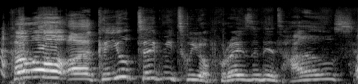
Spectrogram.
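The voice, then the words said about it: Put-on Russian accent. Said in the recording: “let's hear your Russian accent again ... That's Borat”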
